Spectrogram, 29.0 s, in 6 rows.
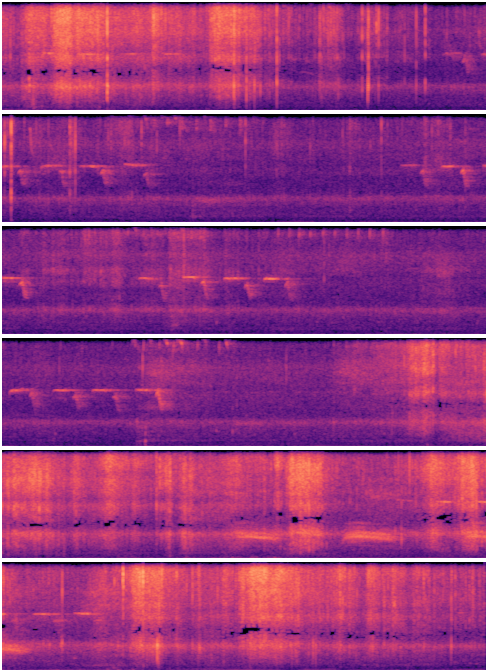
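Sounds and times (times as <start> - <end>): dry leaves clicking: 0.0 - 9.2, 17.9 - 29.0
songbird chirping: 0.0 - 29.0.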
